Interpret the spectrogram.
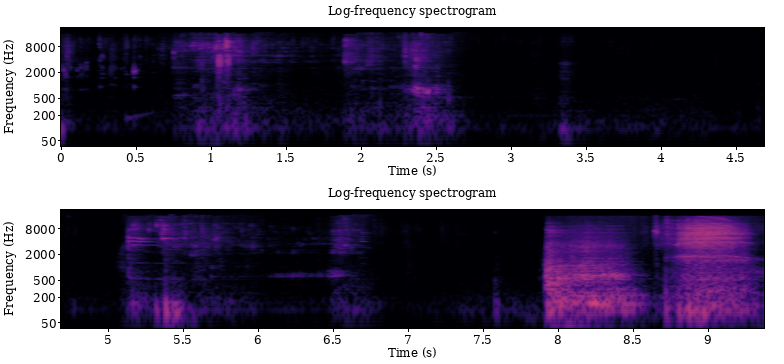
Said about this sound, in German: Nachgeschenkt.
